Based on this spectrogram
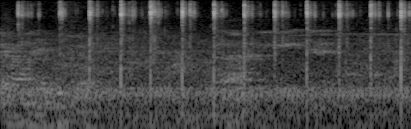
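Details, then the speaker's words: VW Vento old idler belt tensioner pulley removed and spun by hand: regular sharp ticks about three a second from a rough, worn bearing; the new replacement pulley spins silently. "నేను అనుకున్నట్టే అన్న వాళ్ళు అన్నట్టే same ఇదే అయింది చూడండి ఎంత sound వస్తుందో సో ఇది వచ్చేసరికి పాతది"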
